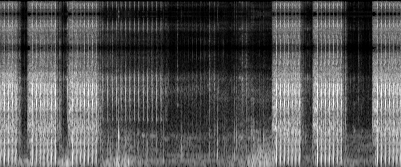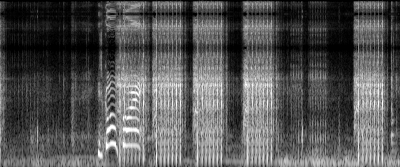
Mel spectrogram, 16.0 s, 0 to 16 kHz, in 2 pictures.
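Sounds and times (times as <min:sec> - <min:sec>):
airsoft gun firing bursts: 0:00.0 - 0:03.2, 0:05.4 - 0:08.2, 0:10.2 - 0:13.6, 0:15.1 - 0:15.8.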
